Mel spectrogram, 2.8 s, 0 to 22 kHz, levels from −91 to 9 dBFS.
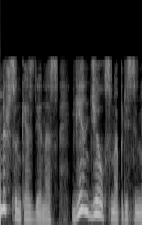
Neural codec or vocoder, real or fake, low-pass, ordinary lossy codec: codec, 16 kHz, 16 kbps, FreqCodec, larger model; fake; 7.2 kHz; AAC, 32 kbps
